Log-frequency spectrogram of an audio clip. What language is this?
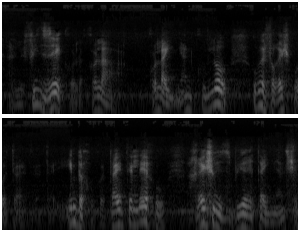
Hebrew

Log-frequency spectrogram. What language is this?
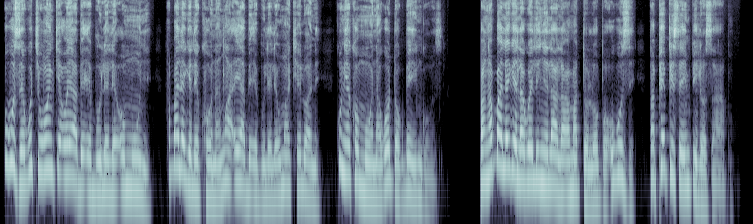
North Ndebele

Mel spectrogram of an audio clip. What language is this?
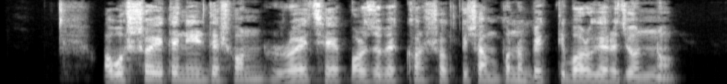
Bangla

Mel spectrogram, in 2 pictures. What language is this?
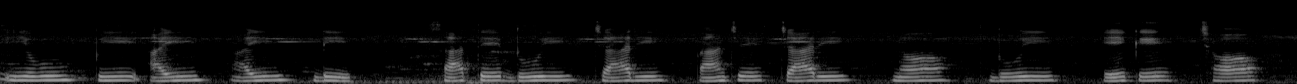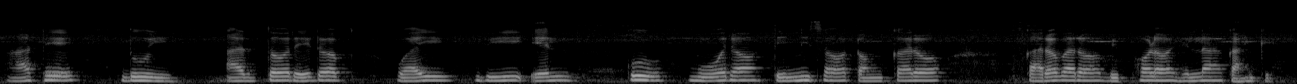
Odia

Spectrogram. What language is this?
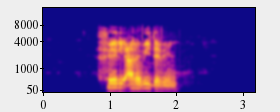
Central Kurdish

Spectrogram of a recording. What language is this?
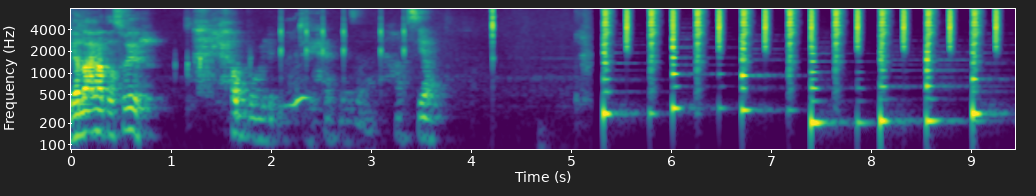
Arabic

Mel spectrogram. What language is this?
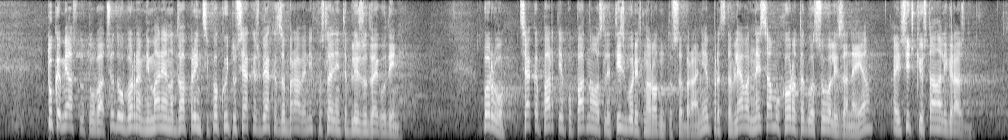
Bulgarian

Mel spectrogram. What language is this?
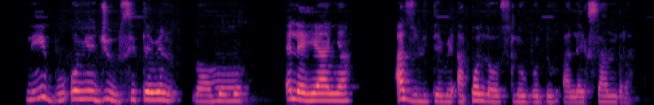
Igbo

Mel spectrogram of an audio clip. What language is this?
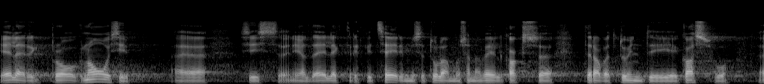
Estonian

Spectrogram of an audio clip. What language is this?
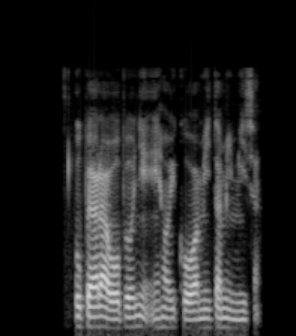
Guarani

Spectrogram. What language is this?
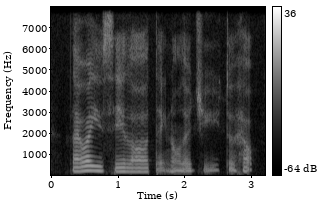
English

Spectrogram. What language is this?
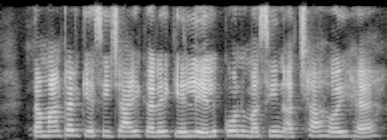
Maithili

